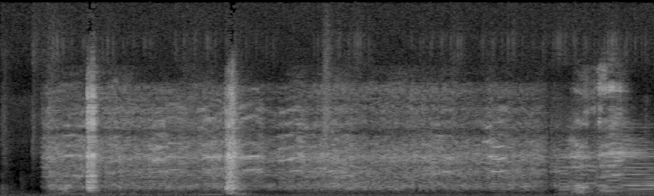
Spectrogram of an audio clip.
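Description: Logo-animation sound effects: a steady hiss with two sharp swooshing hits about a second and a half apart, the second sweeping down in pitch.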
